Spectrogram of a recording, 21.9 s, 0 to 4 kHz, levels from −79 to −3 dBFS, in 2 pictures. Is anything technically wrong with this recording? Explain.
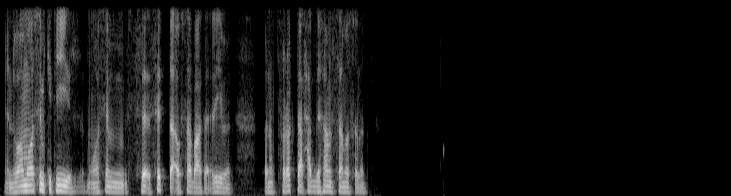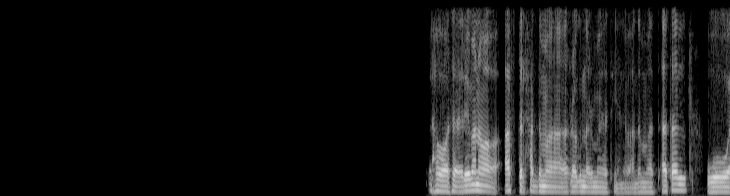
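No, nothing is technically wrong with this audio; it comes through a G.711 call path at 64 kbps, which is why nothing is heard above 4 kHz.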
